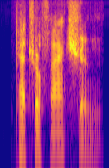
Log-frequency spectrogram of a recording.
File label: "Petrifaction", American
